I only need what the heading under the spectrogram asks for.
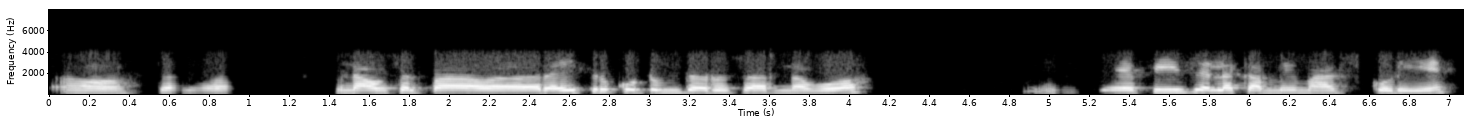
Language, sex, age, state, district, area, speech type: Kannada, female, 45-60, Karnataka, Chikkaballapur, rural, conversation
